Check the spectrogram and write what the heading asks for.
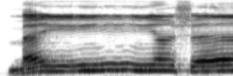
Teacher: হামজাটা একেবারে উচ্চারণ হবে না, ইয়াশা বলে থামতে হবে।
